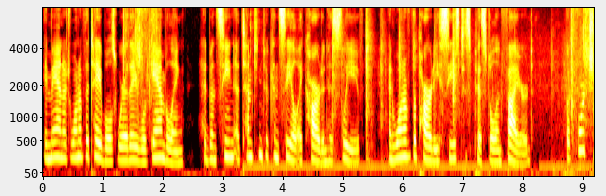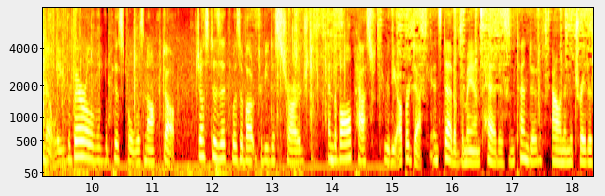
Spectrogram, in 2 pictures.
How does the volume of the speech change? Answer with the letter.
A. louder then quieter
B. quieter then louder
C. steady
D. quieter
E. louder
C.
